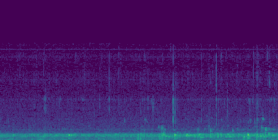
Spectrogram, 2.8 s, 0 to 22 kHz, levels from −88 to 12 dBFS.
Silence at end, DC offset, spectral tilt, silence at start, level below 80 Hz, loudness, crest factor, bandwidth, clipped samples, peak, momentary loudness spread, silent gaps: 0 s; under 0.1%; -5.5 dB/octave; 0 s; -58 dBFS; -34 LUFS; 22 dB; 15 kHz; under 0.1%; -10 dBFS; 9 LU; none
